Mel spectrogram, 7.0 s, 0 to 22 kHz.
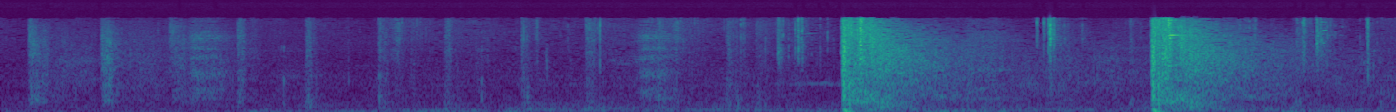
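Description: Two loud, sharp gunshots ring out a second and a half apart in the Resident Evil 8 video game, each with a short echoing tail, after quieter clicks and footsteps.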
